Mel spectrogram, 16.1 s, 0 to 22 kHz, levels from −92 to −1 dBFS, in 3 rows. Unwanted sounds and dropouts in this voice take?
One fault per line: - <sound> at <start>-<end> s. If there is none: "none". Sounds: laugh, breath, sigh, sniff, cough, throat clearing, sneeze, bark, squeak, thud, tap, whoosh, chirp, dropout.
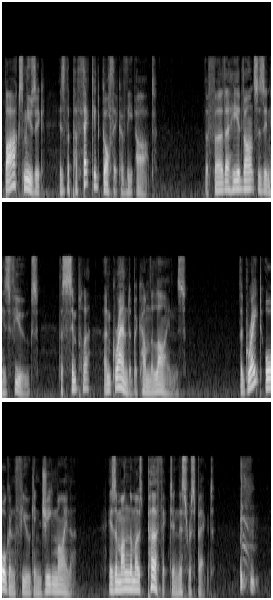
- cough at 15.5-15.9 s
